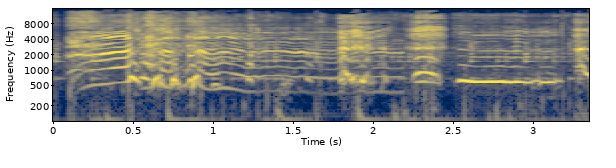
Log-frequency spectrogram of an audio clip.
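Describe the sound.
An infant with a fever and an aching ear cries in loud, wailing bursts, the pitch wavering and breaking between sobbing gasps.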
